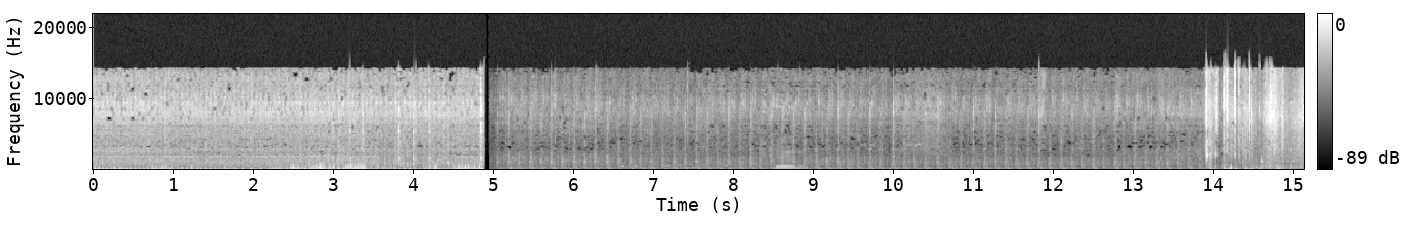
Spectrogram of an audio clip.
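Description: Small motorcycle riding along a wet road: engine and wind noise on the microphone, loud for about five seconds, then dropping suddenly to a quieter, even engine pulse.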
